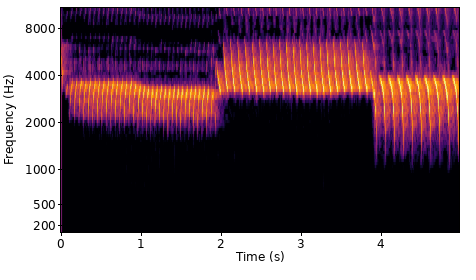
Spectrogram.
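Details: Song of a Belgian canary, meant to lure and call other canaries: three steady rapid trills in turn, a lower roll, a higher bright one, then slower falling notes, with no other sound.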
